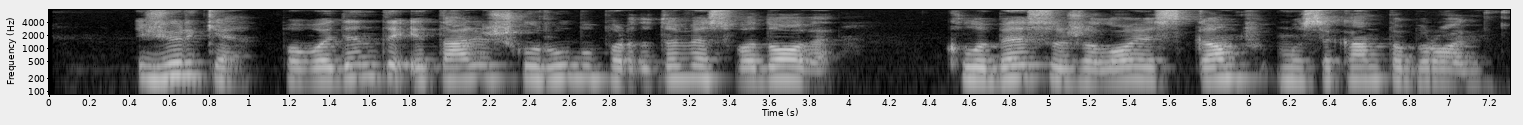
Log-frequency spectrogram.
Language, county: Lithuanian, Kaunas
